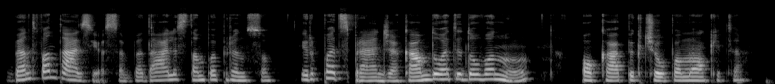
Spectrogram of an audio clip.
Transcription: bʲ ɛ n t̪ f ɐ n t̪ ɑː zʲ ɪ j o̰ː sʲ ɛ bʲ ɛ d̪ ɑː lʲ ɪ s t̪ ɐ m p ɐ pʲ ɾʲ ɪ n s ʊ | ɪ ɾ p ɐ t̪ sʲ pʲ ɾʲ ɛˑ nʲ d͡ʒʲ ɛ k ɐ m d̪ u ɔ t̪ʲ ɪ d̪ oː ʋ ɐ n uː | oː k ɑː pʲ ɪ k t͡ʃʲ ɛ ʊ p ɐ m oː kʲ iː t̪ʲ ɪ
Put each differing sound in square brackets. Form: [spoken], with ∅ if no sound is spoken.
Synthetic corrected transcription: bʲ ɛ n t̪ f ɐ n t̪ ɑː zʲ ɪ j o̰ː sʲ ɛ bʲ ɛ d̪ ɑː lʲ ɪ s t̪ ɐ m p ɐ pʲ ɾʲ ɪ n s ʊ | ɪ ɾ p ɐ t̪ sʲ pʲ ɾʲ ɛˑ nʲ d͡ʒʲ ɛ k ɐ m d̪ u ɔ t̪ʲ ɪ d̪ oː ʋ ɐ n uː | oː k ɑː pʲ ɪ k t͡ʃʲ ɛ ʊ p ɐ m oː kʲ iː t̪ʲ ɪ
